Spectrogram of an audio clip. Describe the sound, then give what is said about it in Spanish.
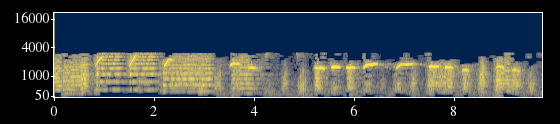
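People whistle a lively, march-like tune together in cold weather, with a steady rhythm of short phrases and sustained notes, moderately loud, and no talking over it. “Pero hay que chiflar, con este frío hay que chiflar”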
